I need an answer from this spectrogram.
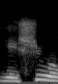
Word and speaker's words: Yeshua: The Aramaic dialects of the period preserve the same structure, pronouncing it Yeshua with the final guttural ain, often soften or silent in speech.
